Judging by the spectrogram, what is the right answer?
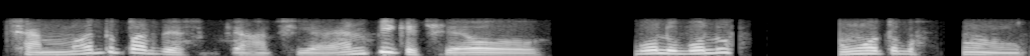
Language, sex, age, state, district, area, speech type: Maithili, male, 18-30, Bihar, Samastipur, rural, conversation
